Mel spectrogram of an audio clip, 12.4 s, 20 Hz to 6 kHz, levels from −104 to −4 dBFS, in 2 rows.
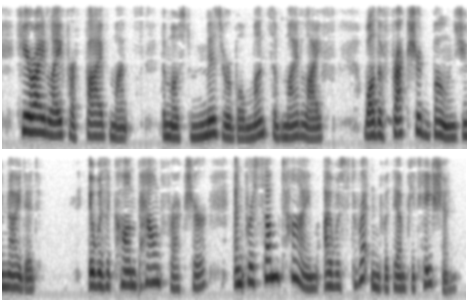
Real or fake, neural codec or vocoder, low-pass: real; none; 5.4 kHz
